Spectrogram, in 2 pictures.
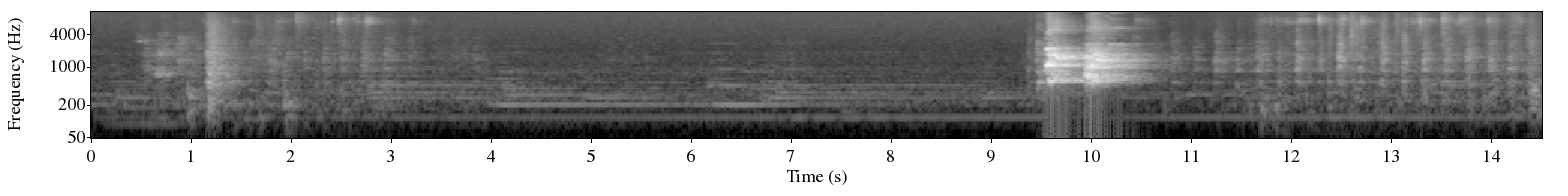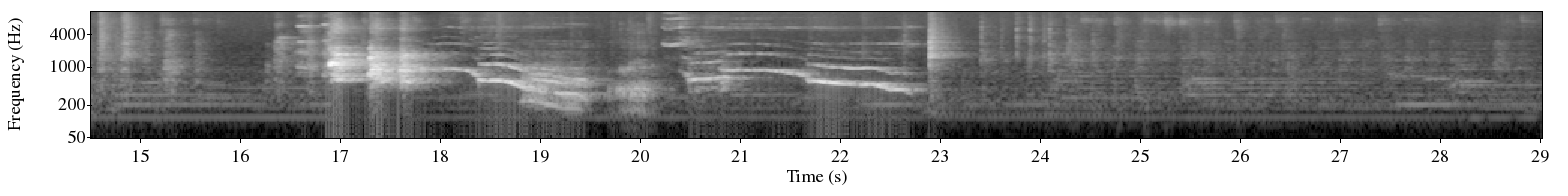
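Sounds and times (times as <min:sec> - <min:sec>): dog barking: 0:09.5 - 0:10.6, 0:16.9 - 0:18.0
dog howling: 0:16.6 - 0:22.9.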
